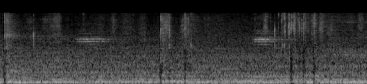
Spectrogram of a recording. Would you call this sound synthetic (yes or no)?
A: no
